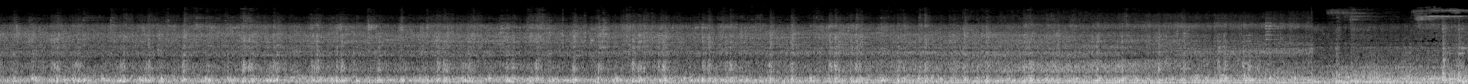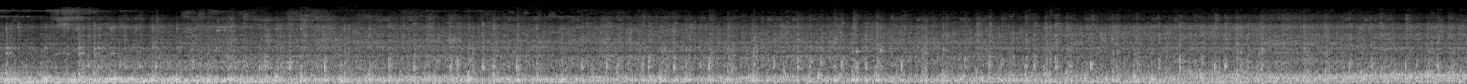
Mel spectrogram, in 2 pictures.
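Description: Pakistan Railways express passenger coaches running past at speed, the wheels clattering over rail joints with a low steady hum beneath. The sound changes abruptly about 13 seconds in and carries on as loud train noise.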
